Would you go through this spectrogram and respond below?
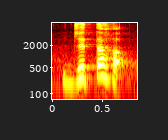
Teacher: दूसरा चरण, ये ना के साथ आधा त, ये नात, म पे दो मात्रा है, मई, ये नात मई, वा के साथ आधा त, वात, म में अ मिक्स करेंगे, मना, वात मना, जित, त में अ मिक्स किया, जित, त में अ की मात्रा तो विसर्ग को पढ़ेंगे ह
